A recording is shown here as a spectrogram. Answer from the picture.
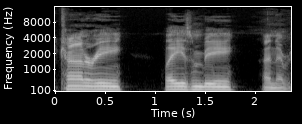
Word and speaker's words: Lazenby: It was like Connery, Lazenby.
